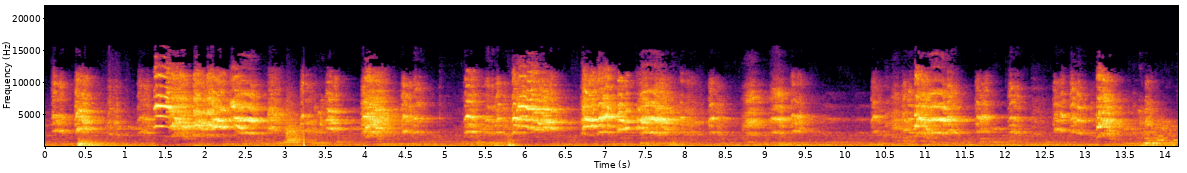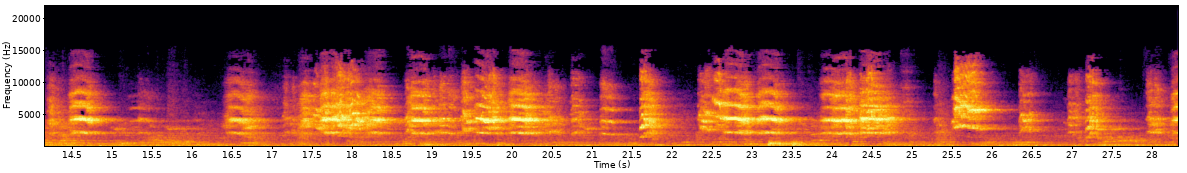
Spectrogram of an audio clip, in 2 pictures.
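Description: Birds calling over and over, a dense run of harsh squawks and chirps that keeps going throughout, with a faint murmur of voices beneath.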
